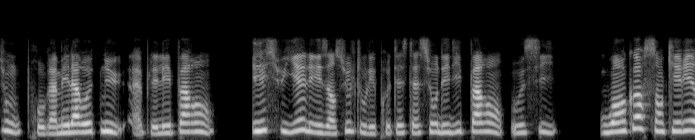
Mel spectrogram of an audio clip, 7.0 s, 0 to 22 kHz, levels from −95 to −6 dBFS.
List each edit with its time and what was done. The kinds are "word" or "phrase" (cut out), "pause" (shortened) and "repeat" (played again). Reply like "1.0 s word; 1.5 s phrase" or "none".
none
